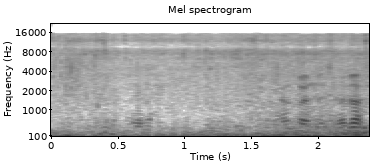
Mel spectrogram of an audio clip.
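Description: Wind buffeting the microphone in a steady low rumble, with small waves lapping at the lakeshore.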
